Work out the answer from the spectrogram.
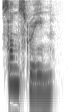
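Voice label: "sunscreen", English, uk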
